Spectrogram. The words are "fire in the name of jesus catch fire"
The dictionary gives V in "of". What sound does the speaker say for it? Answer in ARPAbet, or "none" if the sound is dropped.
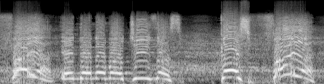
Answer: W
